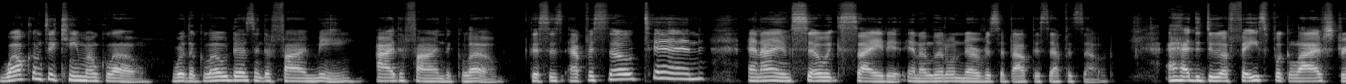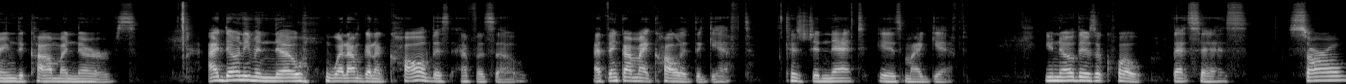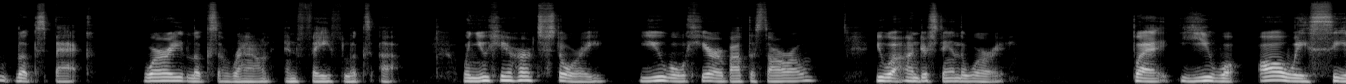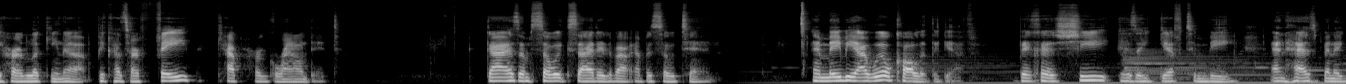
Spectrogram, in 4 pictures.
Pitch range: 130-170 Hz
